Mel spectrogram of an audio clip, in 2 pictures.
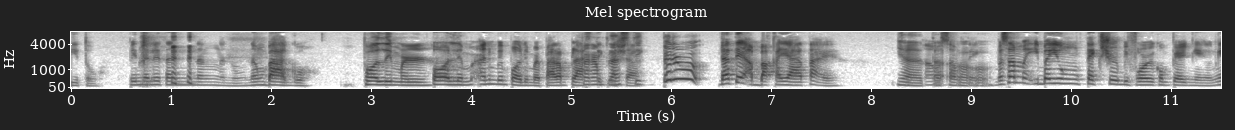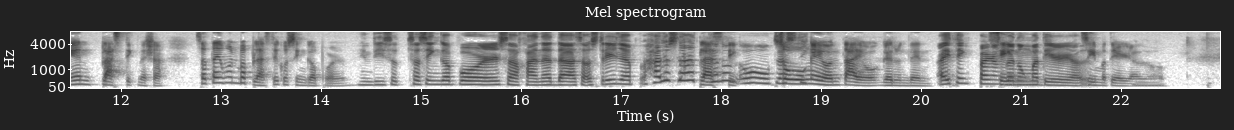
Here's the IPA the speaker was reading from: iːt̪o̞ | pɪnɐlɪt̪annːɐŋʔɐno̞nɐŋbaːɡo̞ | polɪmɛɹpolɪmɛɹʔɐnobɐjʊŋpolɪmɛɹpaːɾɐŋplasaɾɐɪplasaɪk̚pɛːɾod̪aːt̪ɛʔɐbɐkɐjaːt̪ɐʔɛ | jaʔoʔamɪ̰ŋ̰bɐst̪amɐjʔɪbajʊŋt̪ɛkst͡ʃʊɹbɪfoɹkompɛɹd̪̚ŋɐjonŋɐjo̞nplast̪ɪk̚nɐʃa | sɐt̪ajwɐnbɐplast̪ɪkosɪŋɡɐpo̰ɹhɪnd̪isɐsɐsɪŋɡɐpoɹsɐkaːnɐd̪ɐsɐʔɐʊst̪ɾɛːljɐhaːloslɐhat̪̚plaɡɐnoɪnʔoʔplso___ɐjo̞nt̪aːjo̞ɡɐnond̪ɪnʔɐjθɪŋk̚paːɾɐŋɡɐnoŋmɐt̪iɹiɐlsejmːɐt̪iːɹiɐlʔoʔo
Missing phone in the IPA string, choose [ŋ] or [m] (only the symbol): ŋ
